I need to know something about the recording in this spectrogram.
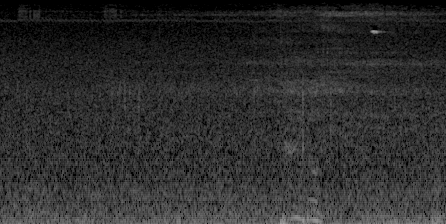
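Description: Bicycle tyres crunch on gravel as a bike rolls closer.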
